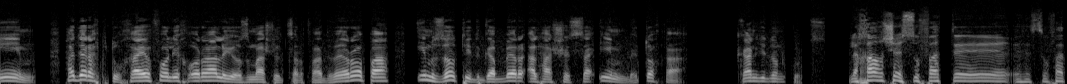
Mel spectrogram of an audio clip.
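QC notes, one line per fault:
throughout: low bit depth without dither, speech-following grit, likely from 7-bit rounding; waveform shows stair-steps, spectrogram signal-shaped hash roughly 25 dB down.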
